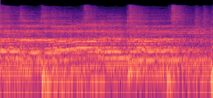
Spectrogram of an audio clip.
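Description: Live folk-style band music: accordion and acoustic guitars with male singing, and a steady beat of drum and cymbal hits.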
